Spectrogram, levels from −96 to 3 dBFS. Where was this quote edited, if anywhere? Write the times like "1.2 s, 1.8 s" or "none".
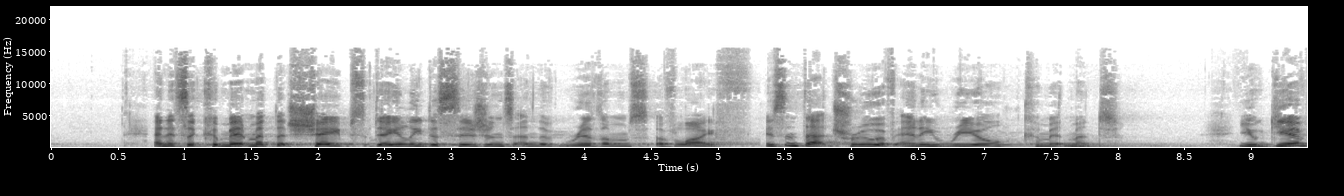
2.4 s, 3.8 s, 5.3 s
